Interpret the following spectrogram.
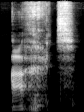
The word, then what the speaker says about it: acht: Then comes acht. The CH sound in acht is that angry badger noise, the sh that you've heard before. Sh. So it's acht.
